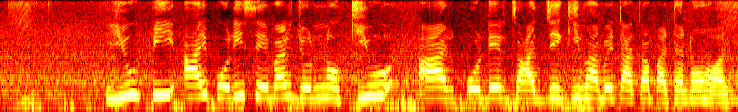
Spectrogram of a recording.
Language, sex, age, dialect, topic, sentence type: Bengali, female, 18-24, Standard Colloquial, banking, question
